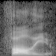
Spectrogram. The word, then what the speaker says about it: Faoliu: He's a bit undersized from that style, and that makes things, Faoliu is how you pronounce that one. Faoliu.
